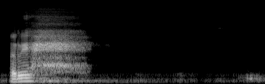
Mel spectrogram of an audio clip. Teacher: Ya, rih ya, tengah tenggorokan. Ya, wasatul halaq.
